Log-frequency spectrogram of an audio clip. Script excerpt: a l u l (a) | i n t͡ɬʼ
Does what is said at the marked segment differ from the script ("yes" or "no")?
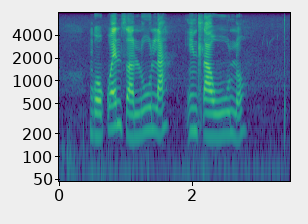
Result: no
